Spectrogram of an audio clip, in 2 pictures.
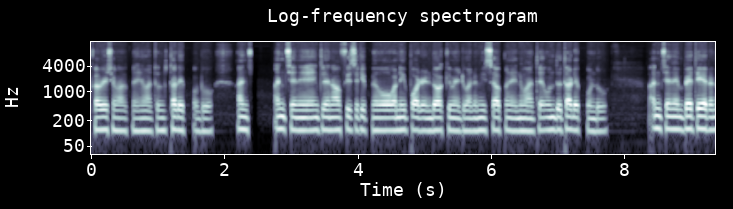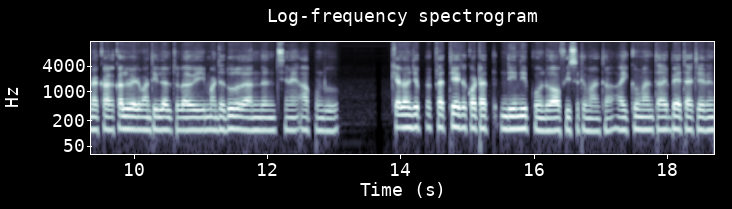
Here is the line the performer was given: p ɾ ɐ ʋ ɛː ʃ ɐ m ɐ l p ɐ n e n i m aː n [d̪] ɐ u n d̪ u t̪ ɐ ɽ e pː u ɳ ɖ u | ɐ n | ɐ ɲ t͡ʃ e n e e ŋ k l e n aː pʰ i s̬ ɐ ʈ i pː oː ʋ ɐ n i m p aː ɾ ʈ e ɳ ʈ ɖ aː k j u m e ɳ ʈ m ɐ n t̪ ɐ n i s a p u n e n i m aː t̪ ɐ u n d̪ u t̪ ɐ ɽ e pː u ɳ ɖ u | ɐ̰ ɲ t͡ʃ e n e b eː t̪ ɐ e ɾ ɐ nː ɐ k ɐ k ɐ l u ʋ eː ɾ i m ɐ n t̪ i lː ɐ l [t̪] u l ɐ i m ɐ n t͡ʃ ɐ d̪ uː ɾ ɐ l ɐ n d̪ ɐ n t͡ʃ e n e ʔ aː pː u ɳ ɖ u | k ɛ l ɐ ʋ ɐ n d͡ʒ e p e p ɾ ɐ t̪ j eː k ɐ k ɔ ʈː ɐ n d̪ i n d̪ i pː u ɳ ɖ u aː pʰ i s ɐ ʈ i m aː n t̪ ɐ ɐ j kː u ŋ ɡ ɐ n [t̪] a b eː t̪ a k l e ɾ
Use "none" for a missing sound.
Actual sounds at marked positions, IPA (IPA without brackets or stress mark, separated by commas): t̪, t̪, t̪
